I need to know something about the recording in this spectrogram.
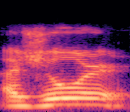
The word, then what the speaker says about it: Azure: So some people say Azure, some people say Azure or Azure, different pronunciations. But Azure is the right pronunciation, as Microsoft experts said that.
